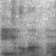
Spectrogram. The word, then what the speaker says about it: Elaunda: It's like Yolanda, but it's Elanda.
